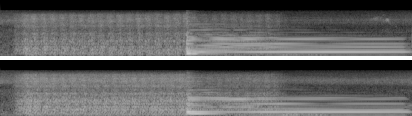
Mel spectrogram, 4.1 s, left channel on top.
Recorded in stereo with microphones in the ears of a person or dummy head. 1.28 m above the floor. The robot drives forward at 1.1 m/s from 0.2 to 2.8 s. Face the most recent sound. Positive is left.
turn(degrees=20)  # may be behind; listen again after turning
